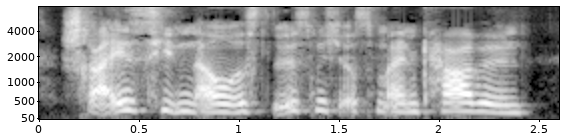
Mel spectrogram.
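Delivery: usual speaking voice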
